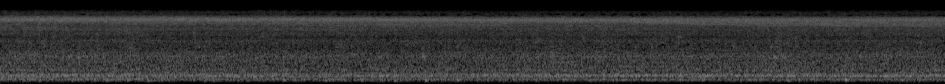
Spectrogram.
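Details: Continuous fanning by Japanese honey bees during hot weather: an even, thick drone of many wings that never pauses, with a steady high-pitched hiss layered above.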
